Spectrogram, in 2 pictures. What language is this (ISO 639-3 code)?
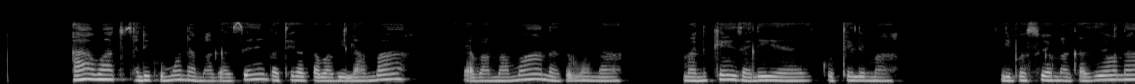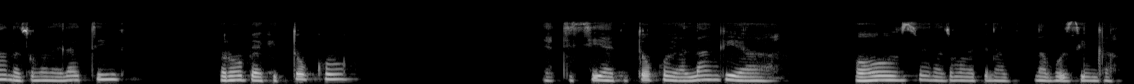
lin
